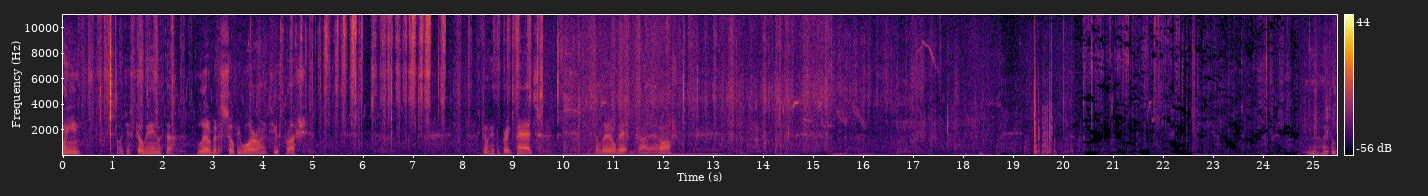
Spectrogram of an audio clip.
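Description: Paper towel rubs and rustles against metal.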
